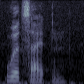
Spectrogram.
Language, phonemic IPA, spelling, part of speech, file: German, /ˈuːɐ̯t͡saɪ̯tn̩/, Uhrzeiten, noun, De-Uhrzeiten.ogg
- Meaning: plural of Uhrzeit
